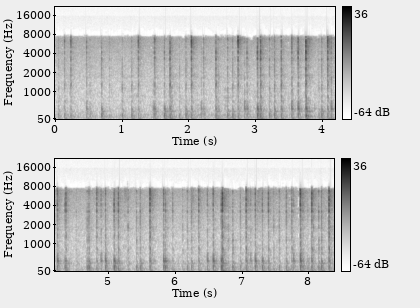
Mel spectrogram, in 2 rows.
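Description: Fingernails on both hands tap quickly on a solid light pine tabletop. A steady stream of dozens of short, dry clicks with little ring comes through, each carrying a woody knock around 400 Hz and a bright edge.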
